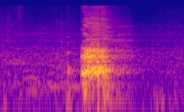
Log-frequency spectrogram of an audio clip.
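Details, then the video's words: Staffordshire Bull Terrier x Rhodesian Ridgeback rescue Lizzie gives one sharp, loud bark while guarding her wheelchair-bound owner against a suspicious person at the door indoors. Quiet room sound comes before and after the bark. "Shelter dog shows guarding instinct. Staffy Ridgeback rescue Lizzie protects wheelchair bound owner"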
